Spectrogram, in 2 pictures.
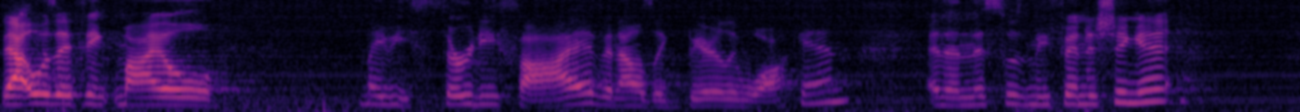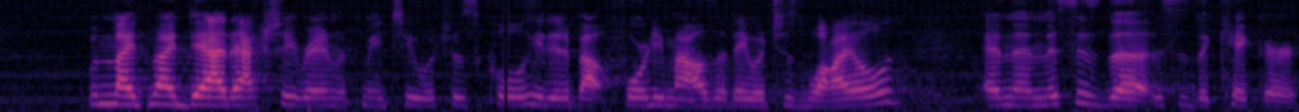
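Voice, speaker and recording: A woman with a fairly high pitch talks very fast in an animated tone, her loudness swinging widely and her pitch varying in an ordinary way. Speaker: motivational speaker, fitness coach. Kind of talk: motivational talk.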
